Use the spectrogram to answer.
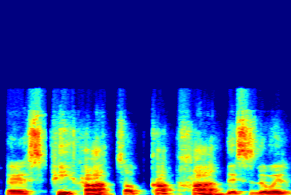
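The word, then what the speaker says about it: कफ: uh kapa digestion and it is called kapa not kafa because Sanskrit does not really pronounce the sound f there's pha so kapa this is the way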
